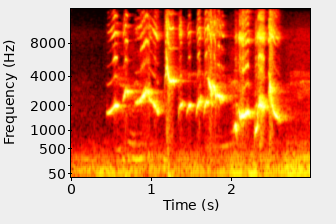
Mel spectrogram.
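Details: White-rumped shama singing actively, a natural recording used as a lure to get other shamas singing: a varied run of loud, clear whistled phrases, slurred and rising notes mixed with sharp chirps over about two and a half seconds.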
